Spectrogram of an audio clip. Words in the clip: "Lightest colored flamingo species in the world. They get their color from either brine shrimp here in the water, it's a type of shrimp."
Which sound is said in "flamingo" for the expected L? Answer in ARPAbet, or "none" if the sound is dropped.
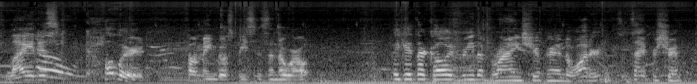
none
